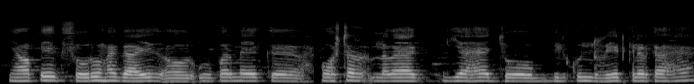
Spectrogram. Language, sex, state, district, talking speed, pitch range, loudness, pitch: Hindi, male, Uttar Pradesh, Hamirpur, 175 wpm, 155-165 Hz, -29 LUFS, 160 Hz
